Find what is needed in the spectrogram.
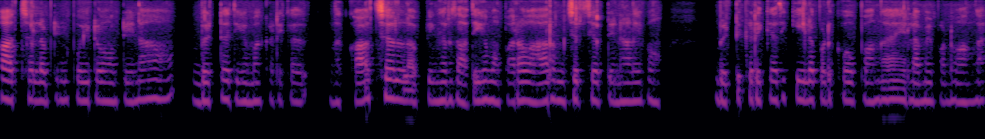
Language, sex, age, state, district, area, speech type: Tamil, female, 18-30, Tamil Nadu, Tiruppur, rural, spontaneous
